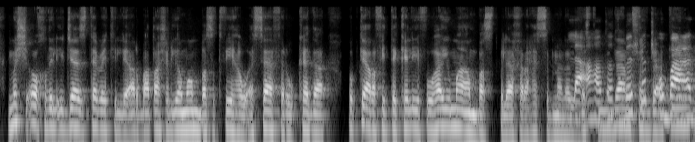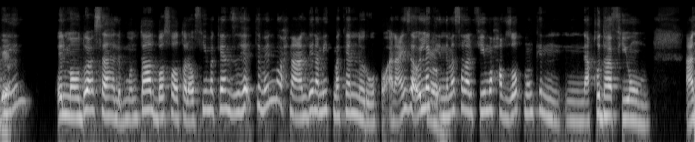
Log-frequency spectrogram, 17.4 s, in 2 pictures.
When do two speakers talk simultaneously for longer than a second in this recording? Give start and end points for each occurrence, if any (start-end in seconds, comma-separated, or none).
7.1-8.9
